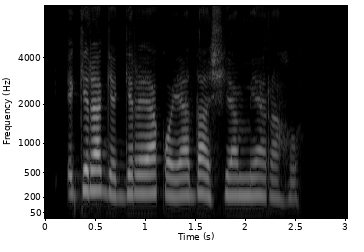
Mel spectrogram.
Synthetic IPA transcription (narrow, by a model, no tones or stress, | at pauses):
ekeɾaɡɪɡɪɾejakʷɔjad̪aaʃɪjam̩mjaɾaɦʊ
